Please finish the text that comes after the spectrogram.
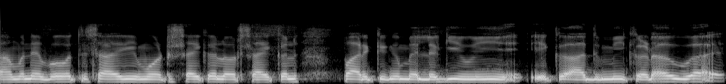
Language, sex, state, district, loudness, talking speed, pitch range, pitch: Hindi, male, Maharashtra, Sindhudurg, -15 LUFS, 140 wpm, 120-125 Hz, 120 Hz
